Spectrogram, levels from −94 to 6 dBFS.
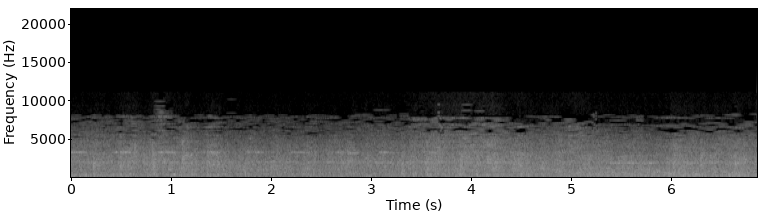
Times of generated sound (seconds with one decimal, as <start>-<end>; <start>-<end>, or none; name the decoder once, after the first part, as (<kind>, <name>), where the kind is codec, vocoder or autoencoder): none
